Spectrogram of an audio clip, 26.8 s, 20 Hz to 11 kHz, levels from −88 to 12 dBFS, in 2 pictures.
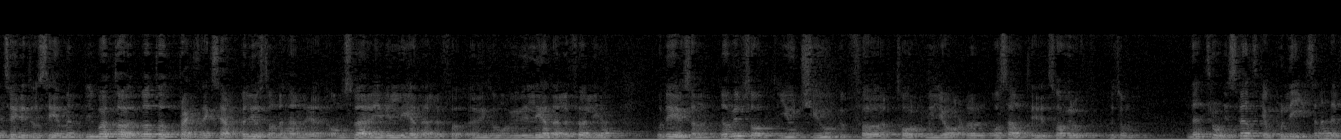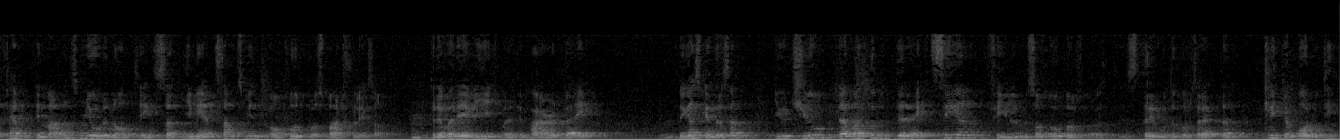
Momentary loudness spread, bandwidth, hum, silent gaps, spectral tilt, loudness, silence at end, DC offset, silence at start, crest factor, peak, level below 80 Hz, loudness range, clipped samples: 11 LU; 8.4 kHz; none; none; -6.5 dB/octave; -42 LUFS; 0 s; 5%; 0 s; 20 dB; -18 dBFS; -62 dBFS; 6 LU; under 0.1%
